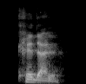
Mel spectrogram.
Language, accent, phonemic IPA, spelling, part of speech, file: French, France, /kʁe.dal/, crédal, adjective, LL-Q150 (fra)-crédal.wav
- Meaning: credal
